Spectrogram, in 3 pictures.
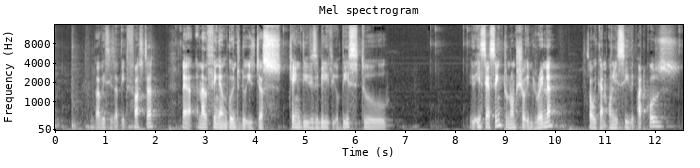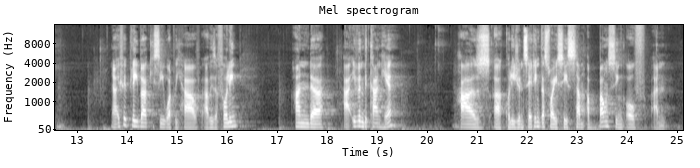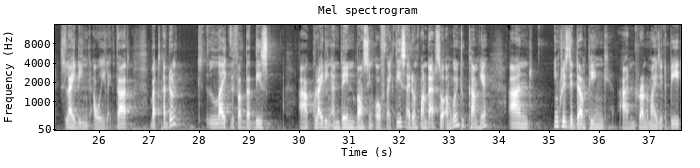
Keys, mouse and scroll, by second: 1.3 shift+click, 1.6 space, 2.3 space, 2.4 click, 3.1 click, 4.4 click, 4.8 click, 5.9 click, 7.6 click, 8.2 drag, 8.9 click, 10.3 space, 10.9 Escape, 12.2 shift+middle click, 13.0 `, 13.5 space, 16.9 `, 18.0 space, 18.8 click, 19.2 `, 19.4 click, 22.4 `, 23.3 space, 26.7 Escape, 27.0 `, 28.1 shift+click, 28.5 space, 31.6 space, 31.9 click, 34.9-36.8 drag, 37.4 click.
